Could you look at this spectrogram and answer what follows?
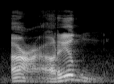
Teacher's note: Ada istitalah pada dad tapi dia bukan qalqalah. A'rid, kuncikan tepi lidah, kuncikan, pergi dekat tepi gigi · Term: huruf dad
